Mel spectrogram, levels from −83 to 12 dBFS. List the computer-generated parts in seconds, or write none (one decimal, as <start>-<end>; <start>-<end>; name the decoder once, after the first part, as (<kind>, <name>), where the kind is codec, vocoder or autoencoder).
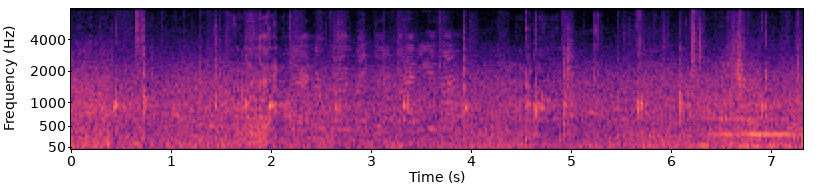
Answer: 1.6-2.2 (vocoder, HiFi-GAN); 4.4-4.9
